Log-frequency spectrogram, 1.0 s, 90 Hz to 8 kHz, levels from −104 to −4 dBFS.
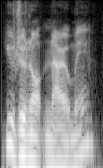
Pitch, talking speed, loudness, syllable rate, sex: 110 Hz, 290 wpm, -17 LUFS, 6.0 syllables/s, male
